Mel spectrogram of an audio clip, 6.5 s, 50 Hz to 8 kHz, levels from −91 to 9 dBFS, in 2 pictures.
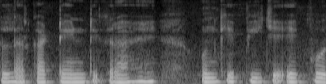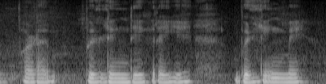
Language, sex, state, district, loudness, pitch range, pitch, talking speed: Hindi, male, Bihar, Gaya, -24 LUFS, 135-145 Hz, 140 Hz, 155 wpm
